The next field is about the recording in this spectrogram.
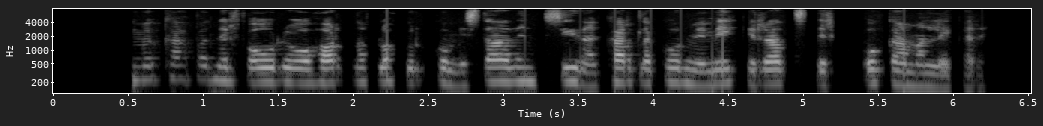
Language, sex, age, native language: Icelandic, female, 50-59, Icelandic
